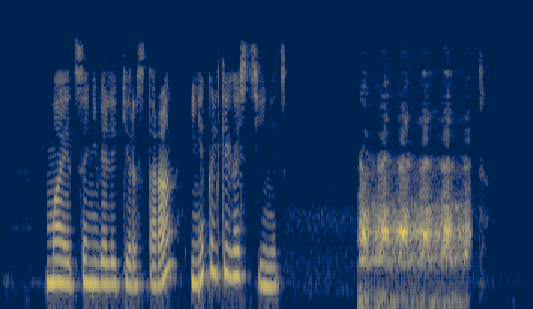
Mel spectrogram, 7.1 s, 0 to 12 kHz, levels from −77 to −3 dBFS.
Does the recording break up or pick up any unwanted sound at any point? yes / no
yes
